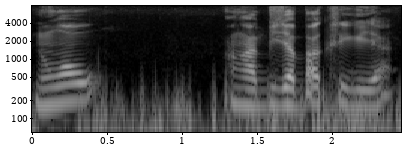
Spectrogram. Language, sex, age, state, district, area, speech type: Bodo, male, 18-30, Assam, Baksa, rural, spontaneous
